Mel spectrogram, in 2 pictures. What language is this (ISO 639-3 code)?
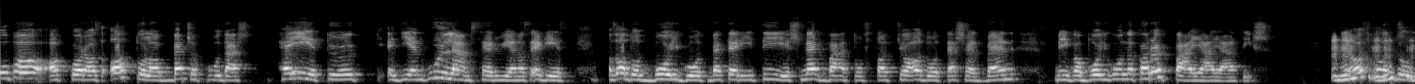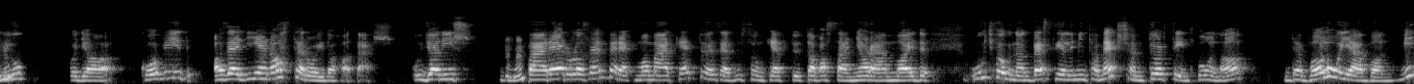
hun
